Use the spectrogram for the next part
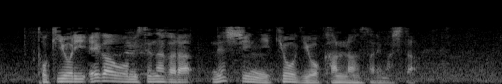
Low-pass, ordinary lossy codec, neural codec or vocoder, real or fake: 7.2 kHz; MP3, 24 kbps; none; real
